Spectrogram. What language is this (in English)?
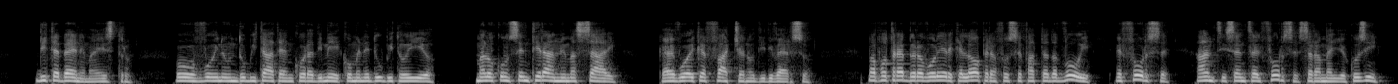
Italian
